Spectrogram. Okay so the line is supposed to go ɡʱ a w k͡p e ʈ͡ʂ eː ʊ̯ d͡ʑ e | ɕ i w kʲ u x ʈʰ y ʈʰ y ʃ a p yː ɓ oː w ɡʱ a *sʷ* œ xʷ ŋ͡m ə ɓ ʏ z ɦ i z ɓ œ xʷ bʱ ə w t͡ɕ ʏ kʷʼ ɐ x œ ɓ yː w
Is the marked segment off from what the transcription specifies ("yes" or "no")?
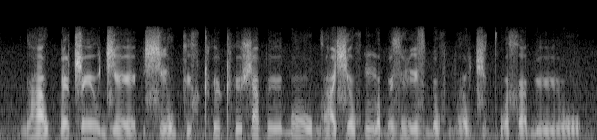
yes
